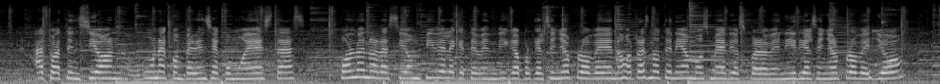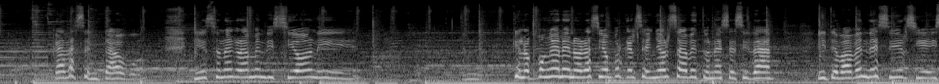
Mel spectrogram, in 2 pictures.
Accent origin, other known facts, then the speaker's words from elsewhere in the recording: Mexico; now in Virginia, United States; soy originaria de México, pero vivo en Virginia hace 15 años.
